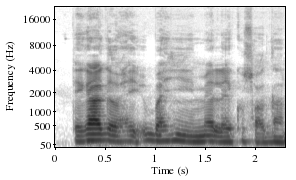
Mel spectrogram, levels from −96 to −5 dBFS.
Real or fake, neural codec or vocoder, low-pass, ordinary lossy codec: real; none; none; none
